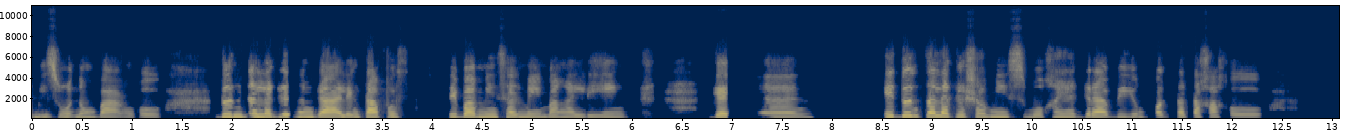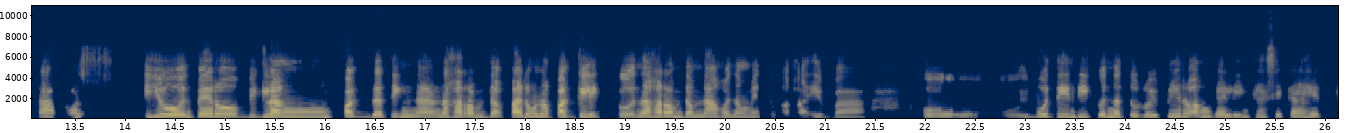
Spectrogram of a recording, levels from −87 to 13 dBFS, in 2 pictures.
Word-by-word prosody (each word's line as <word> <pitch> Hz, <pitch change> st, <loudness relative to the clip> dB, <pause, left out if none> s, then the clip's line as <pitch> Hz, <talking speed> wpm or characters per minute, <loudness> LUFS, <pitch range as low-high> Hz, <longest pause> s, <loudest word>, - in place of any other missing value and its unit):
mismo 205 Hz, -1 st, -5 dB
ng 195 Hz, -1 st, -7 dB
bangko, 155 Hz, -5 st, -5 dB, 0.5 s
dun 285 Hz, +3 st, +3 dB
talaga 275 Hz, -3 st, +3 dB
nang 240 Hz, -2 st, -2 dB
galing. 175 Hz, +2 st, +5 dB
Tapos, 240 Hz, +1 st, +3 dB, 0.4 s
'di 255 Hz, -, -1 dB
ba 265 Hz, -1 st, +7 dB
minsan 240 Hz, -2 st, -1 dB
may 200 Hz, -2 st, -3 dB
mga 190 Hz, -2 st, -4 dB
link, 170 Hz, 0 st, -8 dB, 0.9 s
ganyan. 165 Hz, -4 st, -1 dB, 0.7 s
Eh 320 Hz, 0 st, +2 dB
dun 335 Hz, -3 st, +4 dB
talaga 320 Hz, -2 st, +5 dB
siya 300 Hz, -1 st, -3 dB
mismo 245 Hz, -5 st, -5 dB
kaya 260 Hz, +5 st, -6 dB
grabe 255 Hz, 0 st, 0 dB
yung 245 Hz, -, -16 dB
pagtataka 225 Hz, -4 st, -3 dB
ko. 175 Hz, 0 st, -9 dB, 0.8 s
Tapos 305 Hz, 0 st, -6 dB, 0.2 s
yun, 250 Hz, -2 st, +3 dB
pero 275 Hz, 0 st, +4 dB
biglang 275 Hz, +1 st, +4 dB, 0.5 s
pagdating 230 Hz, -2 st, +1 dB
na 190 Hz, -2 st, -1 dB
nakaramdam 220 Hz, -1 st, 0 dB
parang 270 Hz, +2 st, +5 dB
nung 275 Hz, -1 st, -2 dB
pag-click 250 Hz, -4 st, +4 dB, 0.2 s
ko 190 Hz, 0 st, -3 dB
nakaramdam 225 Hz, 0 st, +2 dB
na 200 Hz, -1 st, +1 dB
ako 205 Hz, 0 st, -6 dB
ng 205 Hz, 0 st, -7 dB
medyo 190 Hz, 0 st, -13 dB
kakaiba. 150 Hz, -4 st, -13 dB, 0.6 s
Oo, 180 Hz, -3 st, -9 dB, 0.6 s
buti 270 Hz, +2 st, 0 dB
hindi 250 Hz, -3 st, -4 dB
ko 230 Hz, 0 st, -3 dB
natuloy. 190 Hz, -4 st, -4 dB
Pero 295 Hz, +1 st, -4 dB
ang 265 Hz, 0 st, -1 dB
galing 210 Hz, -3 st, -6 dB
kasi 225 Hz, +1 st, -11 dB
kahit 230 Hz, +1 st, -7 dB
230 Hz, 120 wpm, -22 LUFS, 195-260 Hz, 0.9 s, ba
